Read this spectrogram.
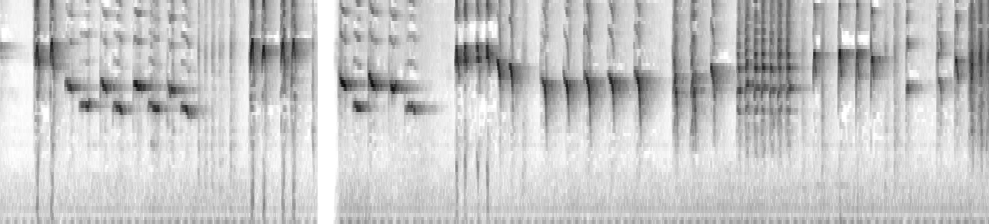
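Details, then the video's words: Kolibri ninja sunbird, a kept bird in full vigorous song: runs of high, downslurred whistles repeated in rapid series, a brief gap, then dense sharp chirps and trills, with a low hum beneath. "Suara Burung Kolibri Ninja Konin Gacor Full Isian Tembakan Tajam Ngobra"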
